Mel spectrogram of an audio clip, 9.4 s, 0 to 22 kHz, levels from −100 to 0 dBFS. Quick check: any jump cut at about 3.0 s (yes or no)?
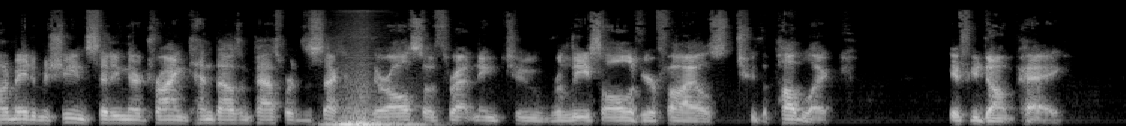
yes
